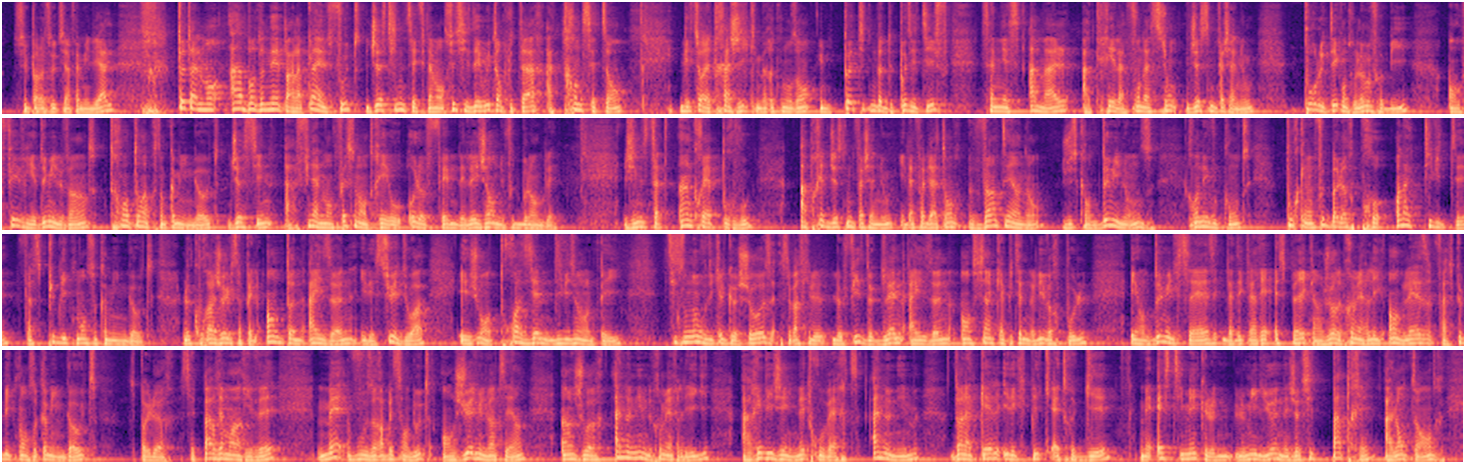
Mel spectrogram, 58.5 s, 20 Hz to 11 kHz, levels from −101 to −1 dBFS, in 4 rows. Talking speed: 205 wpm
